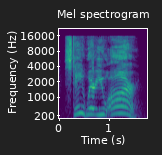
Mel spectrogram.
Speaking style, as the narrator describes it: Jack shouted

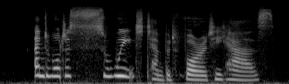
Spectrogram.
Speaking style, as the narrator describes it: cried Louisa

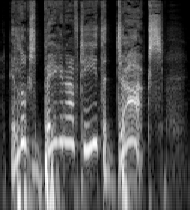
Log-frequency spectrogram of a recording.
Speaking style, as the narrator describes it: Aiden's aunt exclaimed

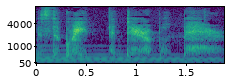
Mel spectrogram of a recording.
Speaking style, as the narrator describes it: whispered Finn

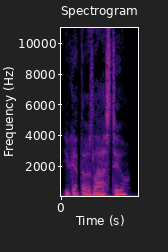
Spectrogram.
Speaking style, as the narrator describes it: Confucius whispered to his scribe

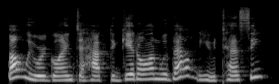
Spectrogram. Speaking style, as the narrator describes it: Summers said cheerfully

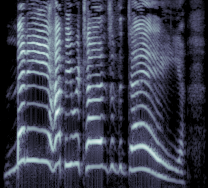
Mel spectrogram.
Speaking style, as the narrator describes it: they shouted to one another

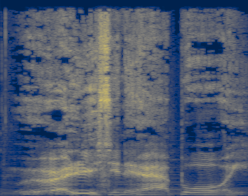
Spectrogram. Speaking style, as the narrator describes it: snarled Snarl

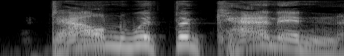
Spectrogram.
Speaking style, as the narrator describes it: howled 20,000 throats

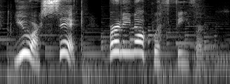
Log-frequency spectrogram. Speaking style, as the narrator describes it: cried with anguish in her tones

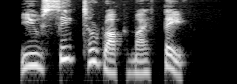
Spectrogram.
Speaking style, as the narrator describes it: said Primata Delphine calmly

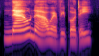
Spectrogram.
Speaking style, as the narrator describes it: shouted Finnegan

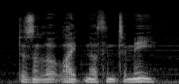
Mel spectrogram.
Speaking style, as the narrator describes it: he said

